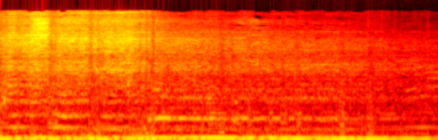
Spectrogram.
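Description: Live pop music played loud through a concert sound system, with heavy bass and held melody notes; the treble thins out near the end.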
